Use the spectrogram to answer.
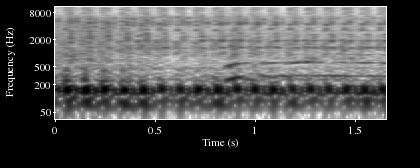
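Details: Honda CBR150 hard to start: single-cylinder idle with loud busy top-end clatter over even beat; camshaft to be checked.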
